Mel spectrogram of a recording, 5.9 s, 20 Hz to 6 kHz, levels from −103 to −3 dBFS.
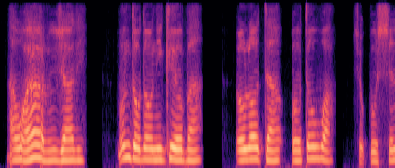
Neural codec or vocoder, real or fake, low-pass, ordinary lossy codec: codec, 16 kHz in and 24 kHz out, 0.4 kbps, LongCat-Audio-Codec, two codebook decoder; fake; 5.4 kHz; none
